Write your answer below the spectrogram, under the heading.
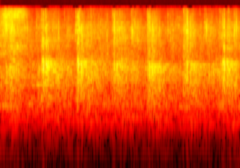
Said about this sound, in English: Somebody ought to clap your hands unto the Lord.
